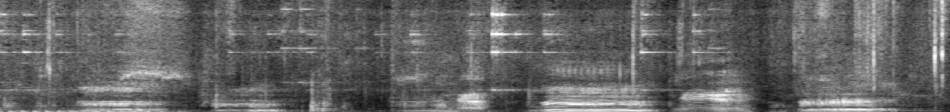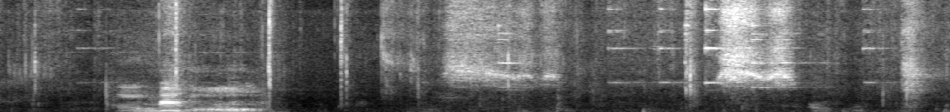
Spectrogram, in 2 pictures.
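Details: Cattle being herded back to the farm barn, several overlapping deep moos and lowing calls, some arching in pitch, clustered in the first nine seconds, followed by quieter rustling, footsteps and handling noise.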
